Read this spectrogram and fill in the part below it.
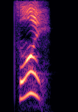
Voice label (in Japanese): ぞい, kawaii voice; ASMR; 色々なワンショット; 1200 kawaii voice!!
